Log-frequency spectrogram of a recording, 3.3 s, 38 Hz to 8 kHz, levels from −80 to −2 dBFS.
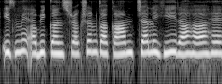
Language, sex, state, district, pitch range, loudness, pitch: Hindi, female, Jharkhand, Ranchi, 270-295 Hz, -14 LUFS, 280 Hz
